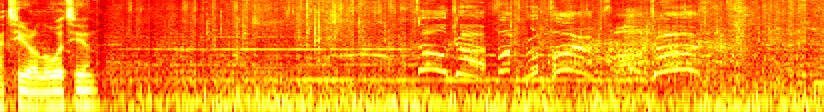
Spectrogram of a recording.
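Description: Horses gallop over the ground.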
